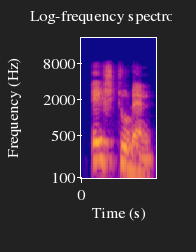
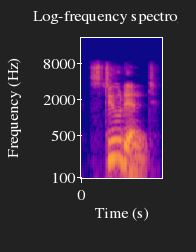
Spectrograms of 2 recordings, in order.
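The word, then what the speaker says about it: student: এই শব্দটা অনেকে ভুল করে বলে থাকেন এ স্টুডেন্ট, বাট the actual pronunciation is স্টুডেন্ট, right?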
